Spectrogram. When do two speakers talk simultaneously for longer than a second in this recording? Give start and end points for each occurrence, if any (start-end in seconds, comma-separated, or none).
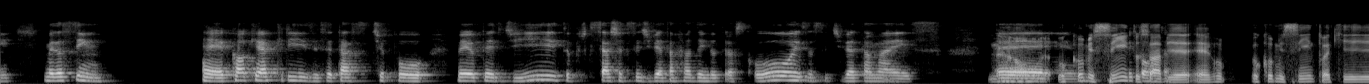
none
